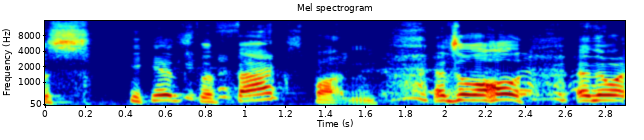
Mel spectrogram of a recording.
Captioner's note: laugh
